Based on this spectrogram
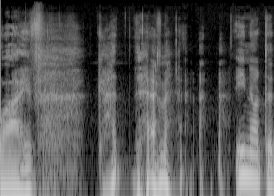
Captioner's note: laughs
